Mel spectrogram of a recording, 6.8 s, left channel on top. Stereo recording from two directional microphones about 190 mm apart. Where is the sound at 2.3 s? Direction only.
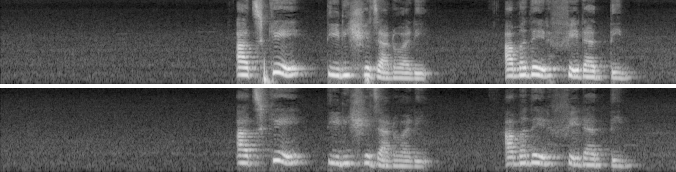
55° left (ahead or behind).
